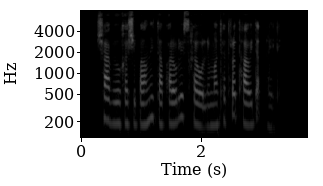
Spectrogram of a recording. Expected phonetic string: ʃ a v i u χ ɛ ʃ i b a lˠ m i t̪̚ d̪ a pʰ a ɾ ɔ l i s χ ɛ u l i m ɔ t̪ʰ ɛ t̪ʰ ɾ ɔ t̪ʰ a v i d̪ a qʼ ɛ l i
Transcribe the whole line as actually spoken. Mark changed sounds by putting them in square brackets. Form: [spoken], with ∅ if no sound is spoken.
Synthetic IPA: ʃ a v i u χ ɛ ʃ i b a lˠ [n] i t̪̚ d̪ a pʰ a ɾ [u] l i s χ ɛ u l i m ɔ t̪ʰ ɛ t̪ʰ ɾ ɔ t̪ʰ a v i d̪ a qʼ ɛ l i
